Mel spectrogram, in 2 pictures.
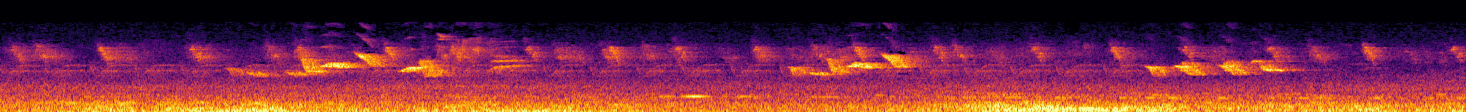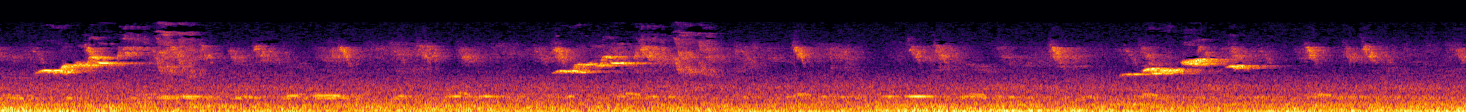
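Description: Birds chirping in short runs of quick notes every few seconds, over a steady low outdoor rumble.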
